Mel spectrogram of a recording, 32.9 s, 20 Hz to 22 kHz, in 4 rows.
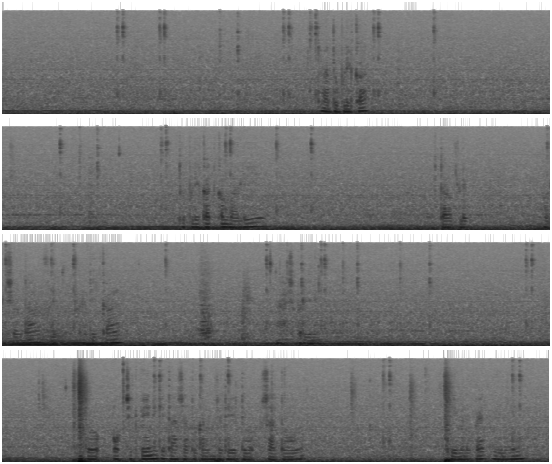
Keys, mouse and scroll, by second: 1.7 click, 2.3 ctrl+click, 2.8 ctrl+scroll up 2, 3.2 ctrl+click, 4.2 click, 4.6 right click, 5.5 click, 6.4-9.2 drag, 9.3 click, 10.5 right click, 11.5 click, 12.3 click, 16.3 click, 17.1 click, 18.8-20.5 drag, 20.7 middle click, 21.2 click, 21.5 ctrl+middle click, 21.9 ctrl+scroll down 1, 22.4 ctrl+click, 24.2 click, 26.9 shift+click, 27.6 shift+click, 28.7 ctrl+z, 30.3 click, 32.3 click.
